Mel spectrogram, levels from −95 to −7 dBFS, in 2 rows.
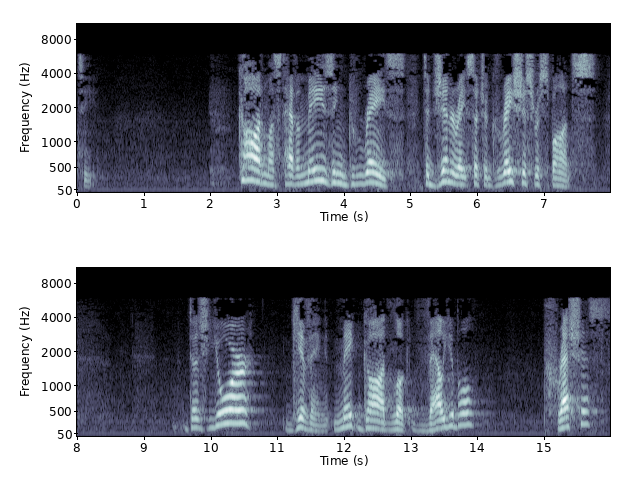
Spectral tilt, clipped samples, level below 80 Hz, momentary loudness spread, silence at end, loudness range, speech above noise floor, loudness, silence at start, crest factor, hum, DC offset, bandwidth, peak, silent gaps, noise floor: -4.5 dB/octave; under 0.1%; -62 dBFS; 16 LU; 0.1 s; 4 LU; 36 dB; -23 LUFS; 0 s; 24 dB; none; under 0.1%; 6.2 kHz; 0 dBFS; none; -59 dBFS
